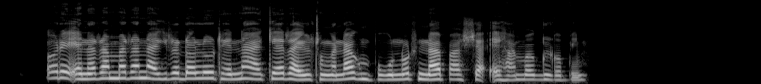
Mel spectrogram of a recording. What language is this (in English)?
Masai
